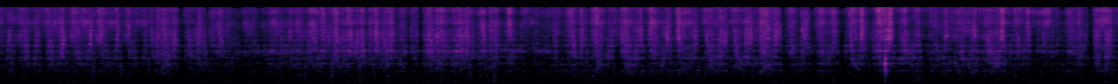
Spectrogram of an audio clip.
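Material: Aluminum.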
